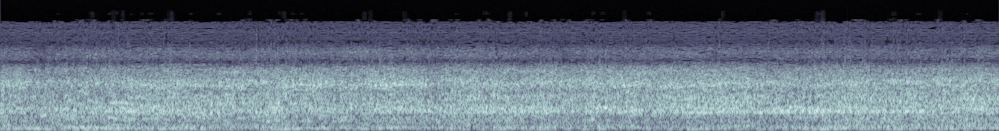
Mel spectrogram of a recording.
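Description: Demolition derby cars' engines running together, a loud, steady mass of engine noise.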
